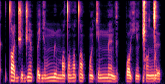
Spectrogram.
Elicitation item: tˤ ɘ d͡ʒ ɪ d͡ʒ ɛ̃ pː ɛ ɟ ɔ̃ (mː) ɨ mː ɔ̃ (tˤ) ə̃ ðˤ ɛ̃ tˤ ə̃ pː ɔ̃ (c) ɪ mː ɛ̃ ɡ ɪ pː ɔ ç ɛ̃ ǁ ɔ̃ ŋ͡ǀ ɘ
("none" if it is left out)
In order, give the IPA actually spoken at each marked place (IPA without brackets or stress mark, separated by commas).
mː, tˤ, c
